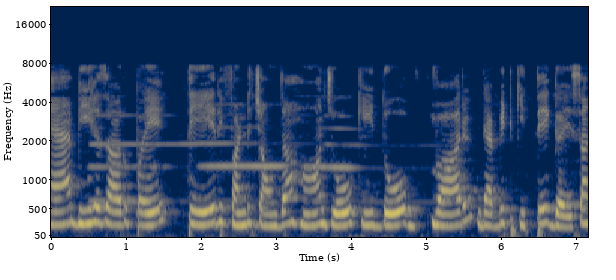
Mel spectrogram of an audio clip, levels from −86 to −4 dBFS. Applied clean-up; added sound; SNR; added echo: classical method log-MMSE.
